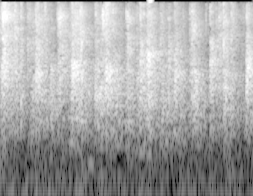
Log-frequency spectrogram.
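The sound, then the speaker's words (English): A light smattering of applause from an audience at a meeting: a steady wash of overlapping hand claps that swells and eases gently, with no voices. “an appropriate smattering of applause.”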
